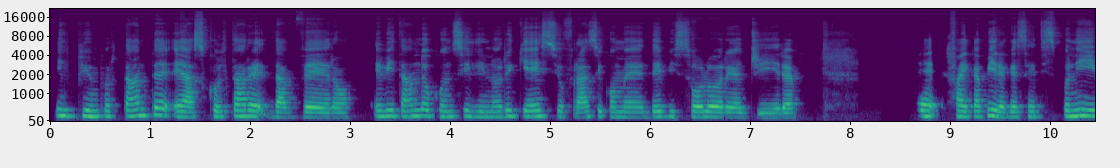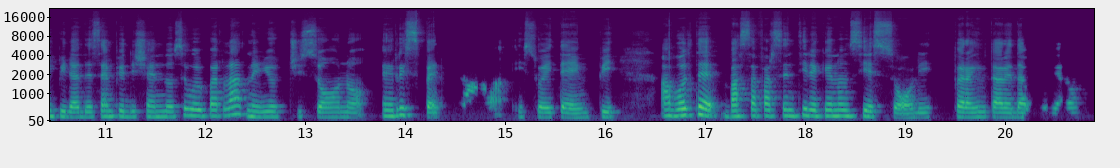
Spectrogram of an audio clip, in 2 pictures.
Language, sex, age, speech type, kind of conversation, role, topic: Italian, female, 45-49, read, expert-assistant, expert, Perché c’è spesso confusione tra stress, ansia e depressione? Come possiamo distinguerli meglio?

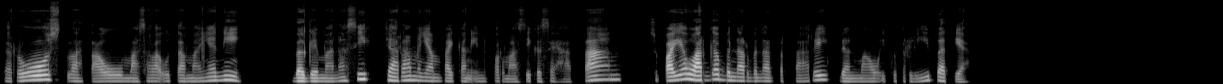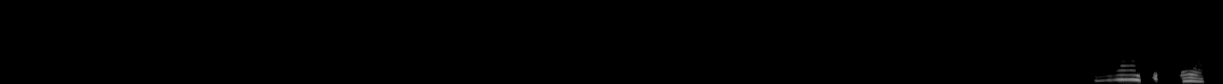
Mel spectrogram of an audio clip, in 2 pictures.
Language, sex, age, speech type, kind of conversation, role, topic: Indonesian, female, 35-39, read, expert-assistant, asker, Bagaimana memulai perjalanan belajar tentang kesehatan masyarakat agar bisa membuat perubahan nyata di sekitar kita?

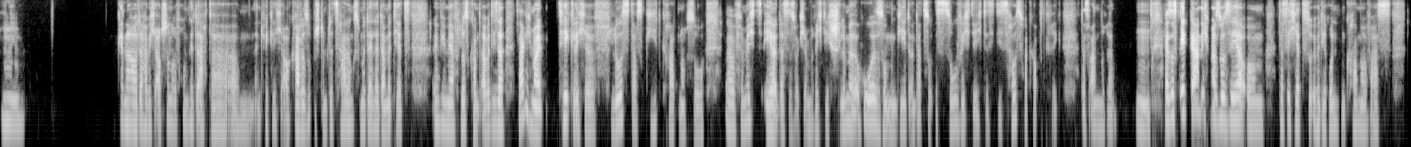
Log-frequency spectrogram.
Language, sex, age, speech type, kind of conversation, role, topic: German, female, 55-59, conversation, advice, user, Wie fühlst du dich, wenn du von Aufgaben überfordert bist und innere Unruhe verspürst?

